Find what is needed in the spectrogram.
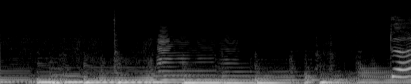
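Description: Jazz instrumental passage: an upright double bass plays a line of low notes, and a tenor saxophone plays a short run of notes in the middle.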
